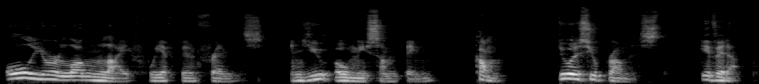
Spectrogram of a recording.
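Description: A man voicing a stern, grave old wizard with a commanding, deliberate manner in a storybook reading. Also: mid-range voice, sing-song, dark tone, husky, heavily acted. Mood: firm, urging.

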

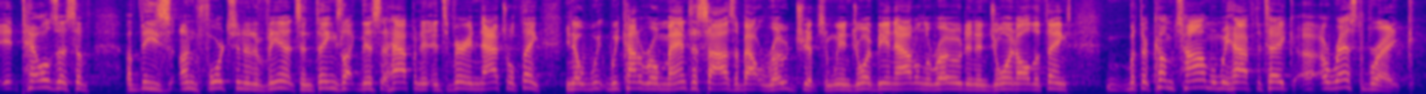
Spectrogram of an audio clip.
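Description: A middle-aged pastor preaches from a church stage with an animated delivery. He swings between loud emphasis and hushed, near-whispered lines. His voice is bright and fairly high. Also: moderate pace. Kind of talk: sermon.

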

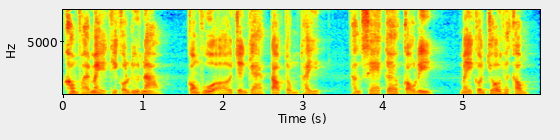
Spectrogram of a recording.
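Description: A man's voice: medium pitch, expressive, moderate pace, fairly bright tone, pitched above the performer's own voice, close to an everyday voice. A man voicing an angry, proud young wife who scolds sharply. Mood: angry, indignant.

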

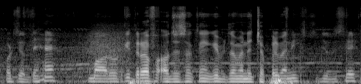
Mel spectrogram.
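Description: A man's voice: mid-range voice, fairly even intonation, fast talker. A teenage young man with a Pakistani accent, narrating a casual travel vlog into a handheld phone, often repeating himself as he addresses viewers. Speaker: vlogger. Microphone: phone at arm's length. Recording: noisy handheld phone recording, ambient sound.

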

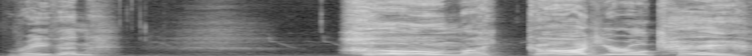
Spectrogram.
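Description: A man playing an anxious, tender father and lover in an audio roleplay, speaking haltingly with sighs. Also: high voice, expressive, exaggerated voice. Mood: relieved, anxious. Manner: halting, sighing, soft-hearted.

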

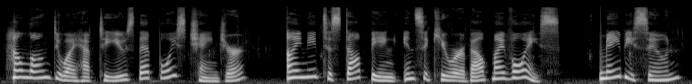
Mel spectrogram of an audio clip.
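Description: A woman's voice: on the high side, big pitch swings, measured pace, no echo. A woman playing an insecure but friendly girl gamer in an amateur scripted storytime drama, speaking earnestly. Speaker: voice actor in an animated storytime drama. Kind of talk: scripted amateur roleplay dialogue.

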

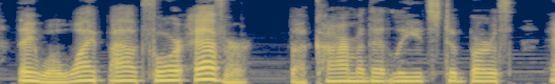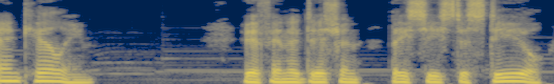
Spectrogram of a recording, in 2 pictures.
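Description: Male narrator for sacred text: solemn, measured reading in a medium register, soft music underneath. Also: medium pitch, dry recording. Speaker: reciter of Buddhist scripture. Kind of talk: scripted reading of a sutra. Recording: dry voice over background music. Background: background music.

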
